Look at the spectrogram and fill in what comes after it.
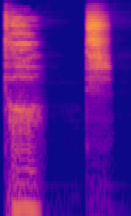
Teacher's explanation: The first one is unvoiced, meaning you only use air, no voice. We call this the soft th.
